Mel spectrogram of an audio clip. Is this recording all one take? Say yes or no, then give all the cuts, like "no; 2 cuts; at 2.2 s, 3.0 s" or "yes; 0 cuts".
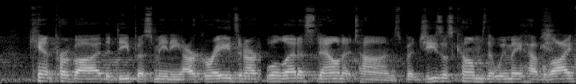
no; 1 cut; at 2.6 s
